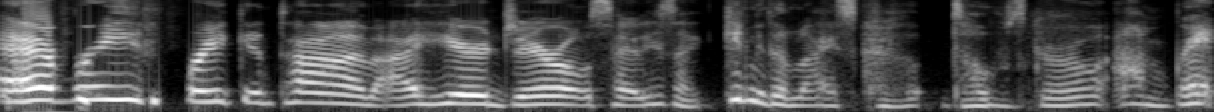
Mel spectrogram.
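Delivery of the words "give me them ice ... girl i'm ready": fast, eager, fervent, all-in gusto. Imitating how Gerald says a line every time: imitating Gerald's excited fervor. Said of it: "he says it with such fervor".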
